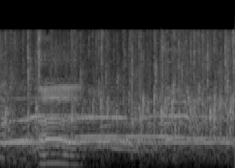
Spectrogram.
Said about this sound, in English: Everything sounds horrible when it's followed by applause like that.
